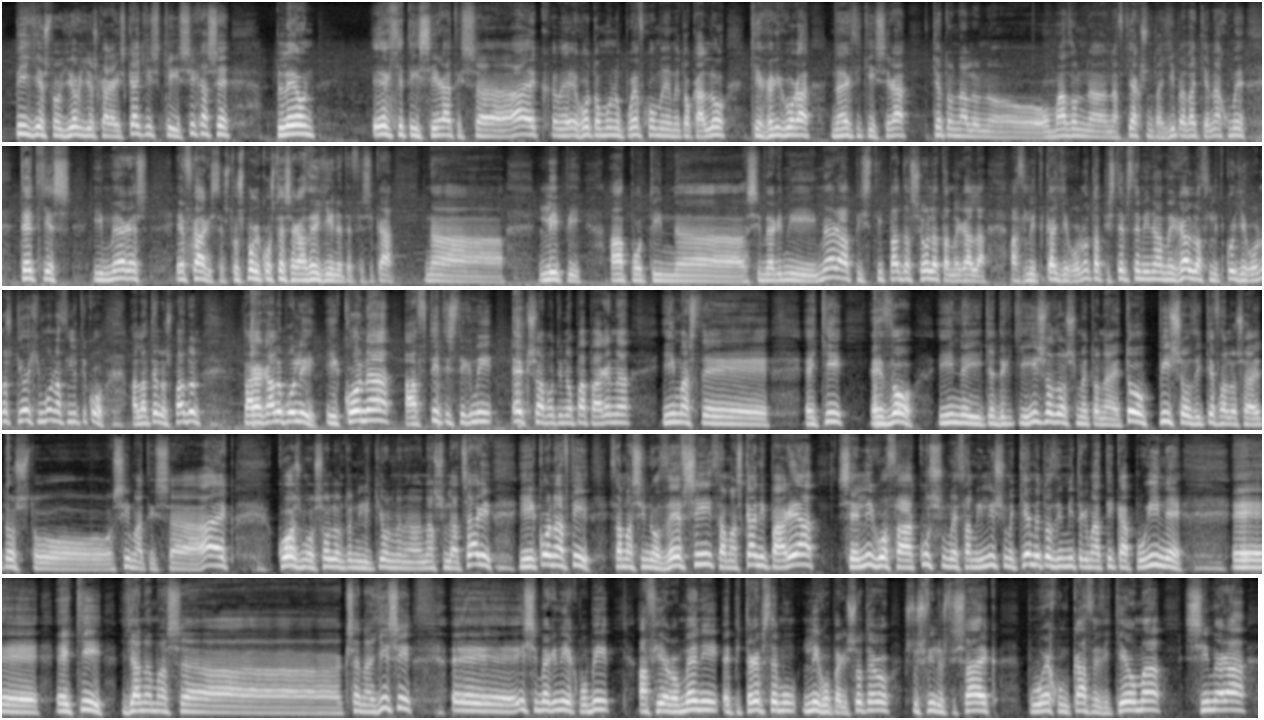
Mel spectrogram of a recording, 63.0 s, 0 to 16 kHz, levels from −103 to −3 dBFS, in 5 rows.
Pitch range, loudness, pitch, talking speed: 165-210 Hz, -18 LUFS, 190 Hz, 150 wpm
